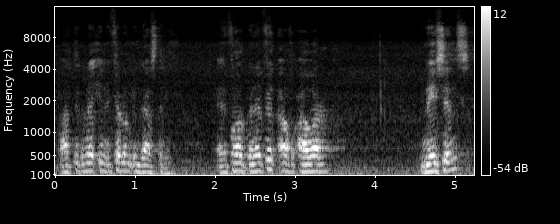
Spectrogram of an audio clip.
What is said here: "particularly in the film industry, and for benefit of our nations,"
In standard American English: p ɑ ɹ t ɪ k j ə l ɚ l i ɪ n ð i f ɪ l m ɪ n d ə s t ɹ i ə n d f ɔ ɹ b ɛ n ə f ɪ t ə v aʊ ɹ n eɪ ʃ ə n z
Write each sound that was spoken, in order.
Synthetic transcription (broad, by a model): p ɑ ɹ t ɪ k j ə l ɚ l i ɪ n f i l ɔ m ɪ n d ə s t ɹ i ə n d f ɔ ɹ b ɛ n ə f ɪ t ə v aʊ ɹ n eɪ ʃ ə n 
